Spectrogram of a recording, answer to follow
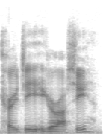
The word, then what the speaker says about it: Koji Igarashi: That comes from, I hope I'm pronouncing this right, Koji Igarashi.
